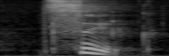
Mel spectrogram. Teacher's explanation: We write цирк — И after Ц. Vowel И shows that consonant before must be soft but Ц is always hard, so we pronunciate this word [цырк]. Not [цирк] but [цырк]. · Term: Hard Ц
